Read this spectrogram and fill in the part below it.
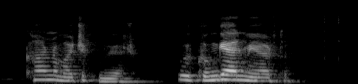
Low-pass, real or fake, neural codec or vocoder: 9.9 kHz; real; none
